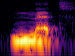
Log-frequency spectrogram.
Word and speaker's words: gnat: था, इसमें जो है GNAT में G is silent, so this is pronounced as नेट, इसको हम बोलते हैं नेट।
